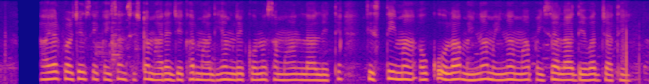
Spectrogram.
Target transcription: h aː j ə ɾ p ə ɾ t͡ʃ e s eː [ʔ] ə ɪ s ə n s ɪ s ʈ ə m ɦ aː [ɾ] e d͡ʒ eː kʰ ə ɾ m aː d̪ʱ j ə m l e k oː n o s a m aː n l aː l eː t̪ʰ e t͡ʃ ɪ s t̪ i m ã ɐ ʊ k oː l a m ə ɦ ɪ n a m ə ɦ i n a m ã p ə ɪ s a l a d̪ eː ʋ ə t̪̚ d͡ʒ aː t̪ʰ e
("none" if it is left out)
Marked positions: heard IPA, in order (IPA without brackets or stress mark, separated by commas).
k, ɾ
